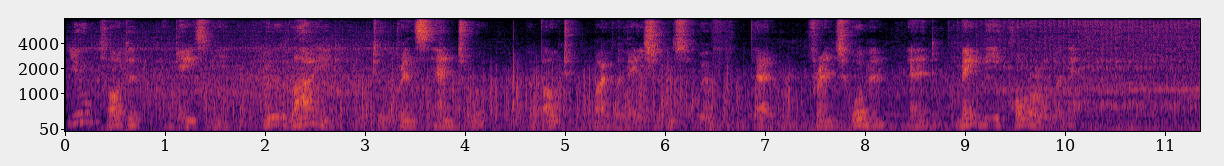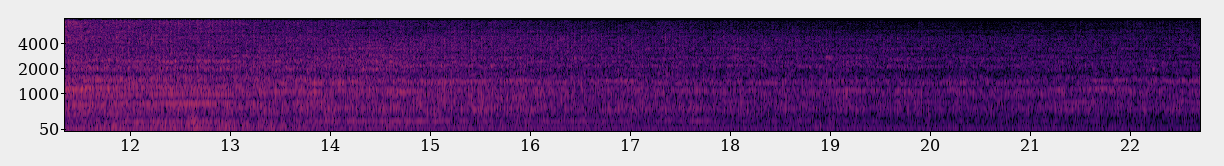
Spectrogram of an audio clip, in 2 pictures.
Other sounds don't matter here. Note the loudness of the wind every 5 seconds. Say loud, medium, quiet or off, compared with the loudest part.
loud, loud, medium, off, off.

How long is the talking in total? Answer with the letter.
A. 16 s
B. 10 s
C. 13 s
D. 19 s
B.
